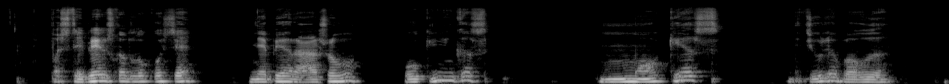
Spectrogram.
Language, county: Lithuanian, Klaipėda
